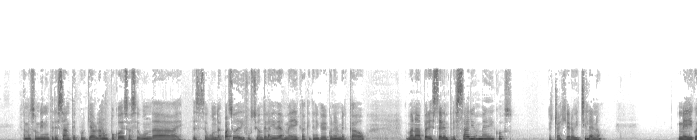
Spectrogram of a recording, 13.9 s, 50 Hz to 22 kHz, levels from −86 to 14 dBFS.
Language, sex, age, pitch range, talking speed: Spanish, female, 20-39, 185-235 Hz, 160 wpm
